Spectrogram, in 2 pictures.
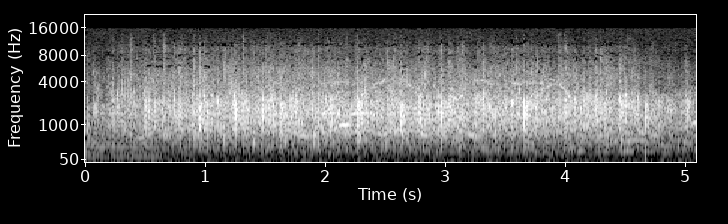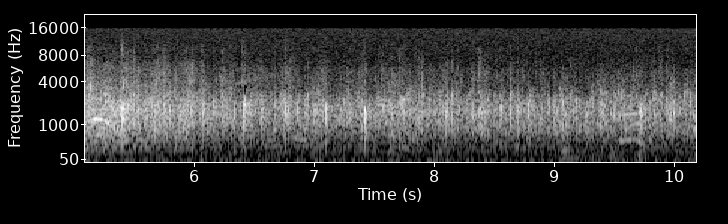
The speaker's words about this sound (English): Chief James Billy of the Seminole Tribe. Let's have another round of applause for the chief. Quite a guy.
